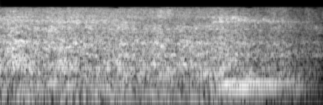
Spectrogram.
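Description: Gas torch burner roaring steadily while heat-shrinking a fiberglass-reinforced wear cone sleeve onto a pipeline joint, dropping away at the very end.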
